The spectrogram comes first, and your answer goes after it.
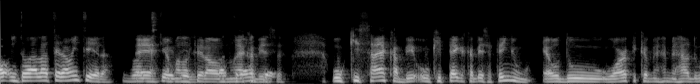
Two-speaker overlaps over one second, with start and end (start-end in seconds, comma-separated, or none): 1.3-2.8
